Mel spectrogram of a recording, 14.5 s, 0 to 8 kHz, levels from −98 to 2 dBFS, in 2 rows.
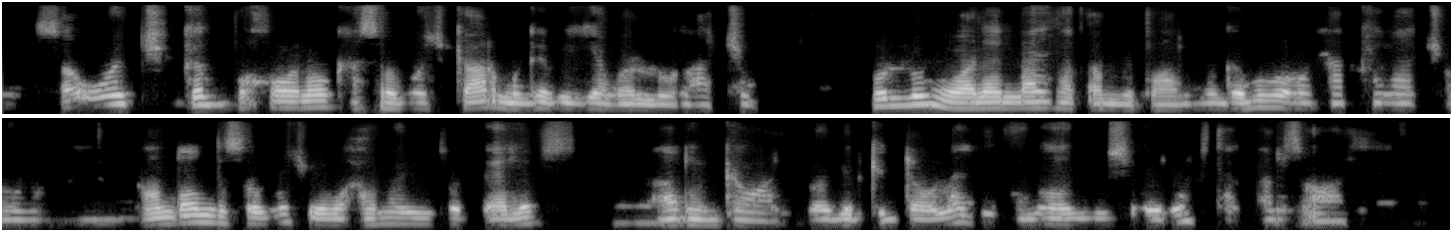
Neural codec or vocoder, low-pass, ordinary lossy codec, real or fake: codec, 16 kHz, 2 kbps, X-Codec, HuBERT features, trained on general audio; 7.2 kHz; MP3, 64 kbps; fake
